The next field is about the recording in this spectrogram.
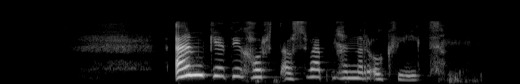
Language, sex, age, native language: Icelandic, female, 12, Icelandic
